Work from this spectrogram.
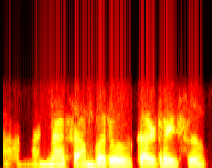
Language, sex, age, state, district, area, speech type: Kannada, male, 30-45, Karnataka, Gadag, urban, conversation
